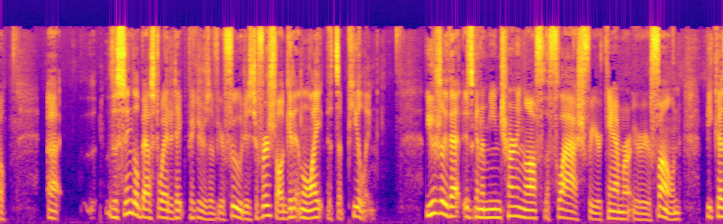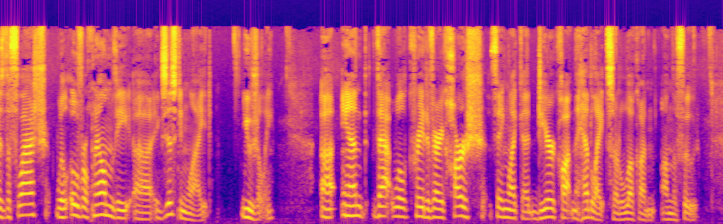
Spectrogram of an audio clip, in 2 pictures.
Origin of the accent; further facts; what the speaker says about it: Los Angeles, California, United States; I grew up in Los Angeles.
